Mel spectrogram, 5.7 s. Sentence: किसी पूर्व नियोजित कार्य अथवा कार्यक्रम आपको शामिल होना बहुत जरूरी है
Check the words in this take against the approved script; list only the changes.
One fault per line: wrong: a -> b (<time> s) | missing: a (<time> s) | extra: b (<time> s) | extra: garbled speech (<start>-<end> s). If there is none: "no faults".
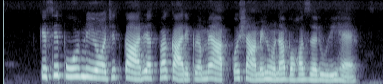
extra: में (3.0 s)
